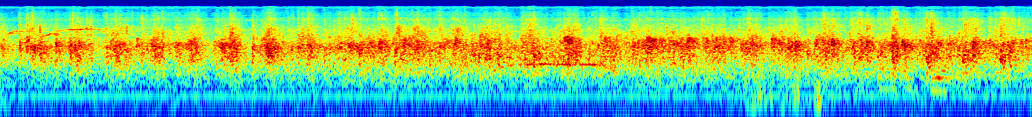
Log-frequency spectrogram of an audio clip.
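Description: A crowd applauds steadily, many hands clapping in a dense, continuous wash of sound that stays loud and even throughout, with a low steady hum underneath.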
